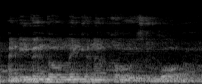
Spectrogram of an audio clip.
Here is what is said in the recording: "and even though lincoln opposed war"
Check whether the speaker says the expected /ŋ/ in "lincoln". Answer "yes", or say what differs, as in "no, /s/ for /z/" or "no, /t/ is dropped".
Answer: yes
